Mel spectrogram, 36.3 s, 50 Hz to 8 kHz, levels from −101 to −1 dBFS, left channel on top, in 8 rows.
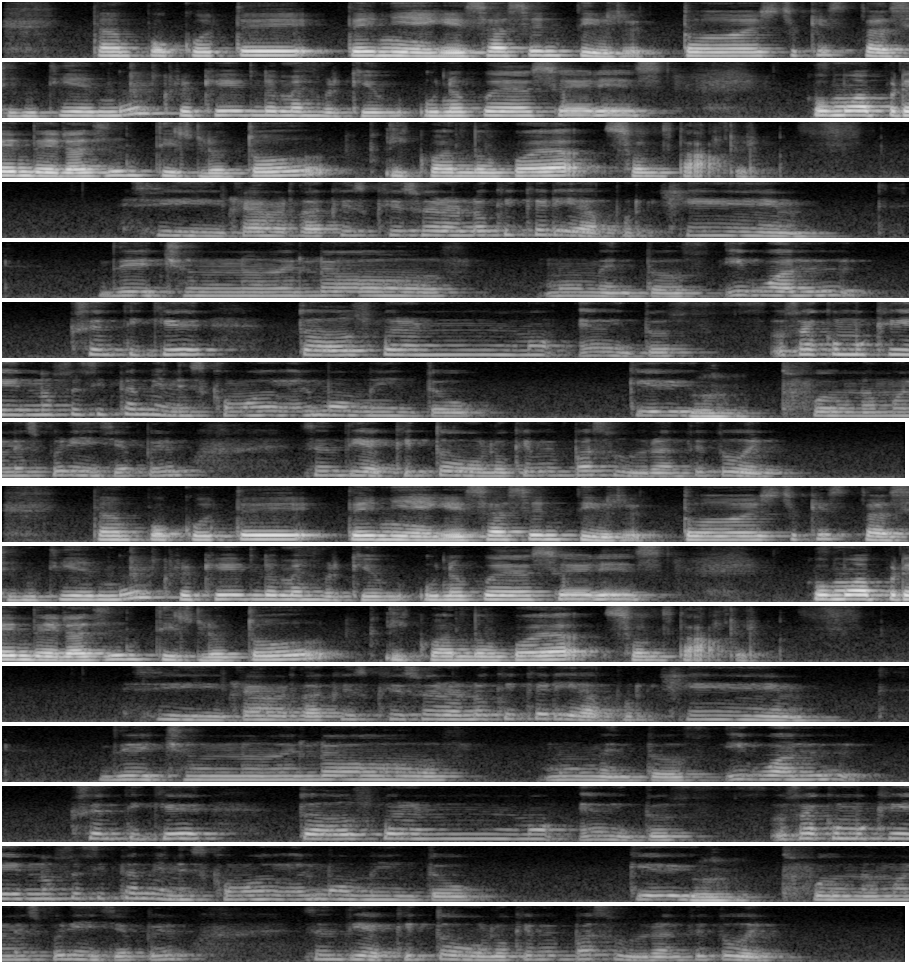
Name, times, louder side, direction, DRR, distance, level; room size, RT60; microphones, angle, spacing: voice 1, 0.5-7.7 8.6-10.7 11.0-12.8 30.6-30.8, left 1 dB, 10° left, 9 dB, 0.7 m, -26 dB
voice 2, 14.3-17.7 18.6-20.4 20.8-22.4 23.0-23.7 24.2-26.0 26.5-29.6 30.3-30.7 31.1-33.0 33.3-35.5, equal, 80° left, 4 dB, 2.5 m, -37 dB
14.5 x 11.0 x 3.2 m, 0.37 s
head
